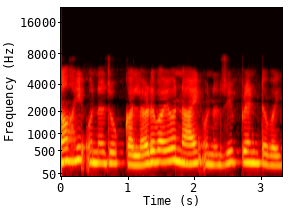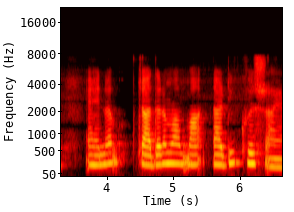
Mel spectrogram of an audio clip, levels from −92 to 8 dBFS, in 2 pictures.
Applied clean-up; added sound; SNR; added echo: neural mask model Resemble Enhance denoiser.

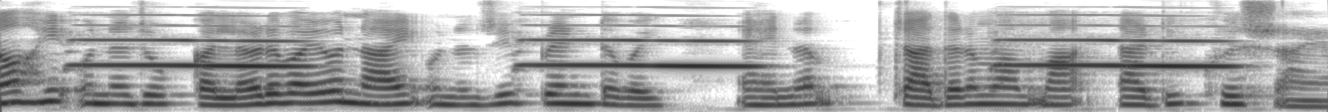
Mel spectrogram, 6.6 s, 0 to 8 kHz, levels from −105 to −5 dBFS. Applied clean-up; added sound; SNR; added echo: classical method log-MMSE.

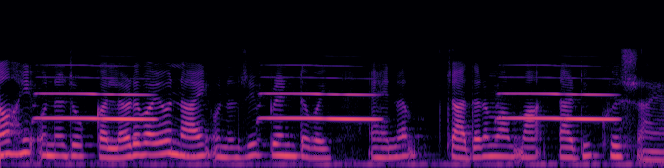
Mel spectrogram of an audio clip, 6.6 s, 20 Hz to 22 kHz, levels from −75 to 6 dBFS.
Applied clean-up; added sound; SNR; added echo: none; Wind instrument, woodwind instrument; -2 dB; none.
